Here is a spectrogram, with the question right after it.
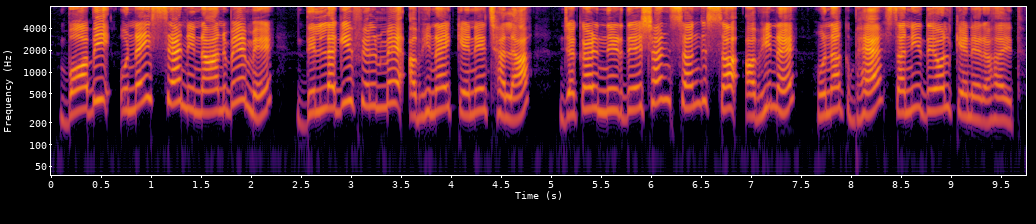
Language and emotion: Maithili, neutral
